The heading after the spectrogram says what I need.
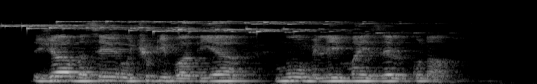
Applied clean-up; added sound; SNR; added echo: none; Chime; 5 dB; reverberation time 0.6 s.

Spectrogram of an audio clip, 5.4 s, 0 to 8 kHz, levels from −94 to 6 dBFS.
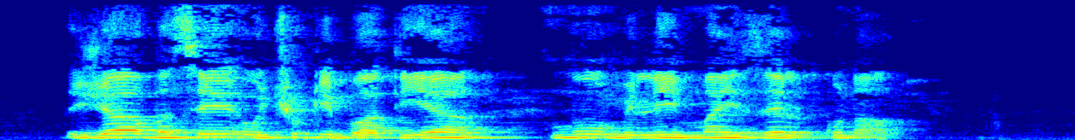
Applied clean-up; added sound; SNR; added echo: none; none; none; none.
